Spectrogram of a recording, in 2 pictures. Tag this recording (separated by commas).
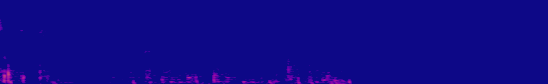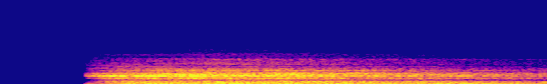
Music, Speech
